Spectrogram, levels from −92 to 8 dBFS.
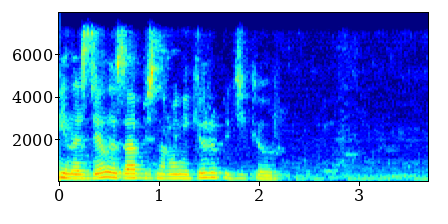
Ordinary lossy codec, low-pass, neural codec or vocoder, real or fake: Opus, 64 kbps; 7.2 kHz; vocoder, 22.05 kHz, 80 mel bands, HiFi-GAN; fake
